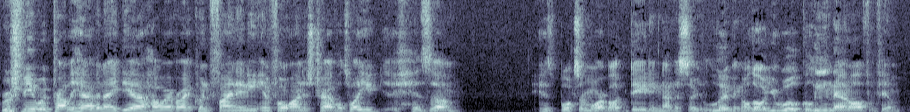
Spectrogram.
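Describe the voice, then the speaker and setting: A man hosting a podcast, answering listener questions in a blunt, sarcastic way and mocking some of them in high put-on voices. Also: moderate pace, a little mellow, reverberant. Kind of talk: blunt casual monologue reading out and answering listener mail.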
